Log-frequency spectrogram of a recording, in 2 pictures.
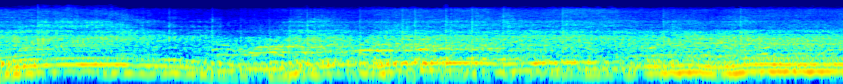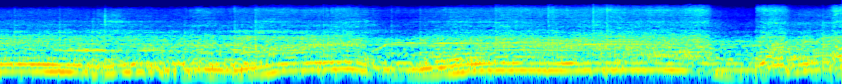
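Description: Big truck engines roar and rev up and down close by.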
